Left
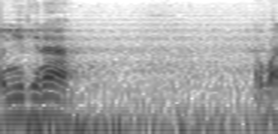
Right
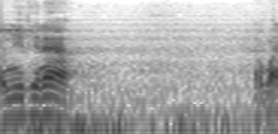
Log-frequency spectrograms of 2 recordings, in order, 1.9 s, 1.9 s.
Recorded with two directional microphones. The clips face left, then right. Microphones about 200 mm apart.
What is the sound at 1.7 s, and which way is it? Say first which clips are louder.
Speech: right 2 dB; 15° right (ahead or behind).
